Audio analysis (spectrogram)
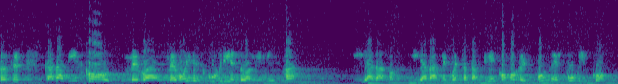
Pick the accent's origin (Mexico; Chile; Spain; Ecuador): Mexico; Oaxaca; born there; also born or lived in United States; me tocó nacer en Oaxaca, mi tierra, pero siempre íbamos y veníamos.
